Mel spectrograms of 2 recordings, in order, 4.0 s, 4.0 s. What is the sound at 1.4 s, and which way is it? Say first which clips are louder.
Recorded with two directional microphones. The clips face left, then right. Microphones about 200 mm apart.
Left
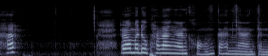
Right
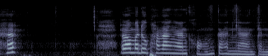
Speech: left 3 dB; 5° left (ahead or behind).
